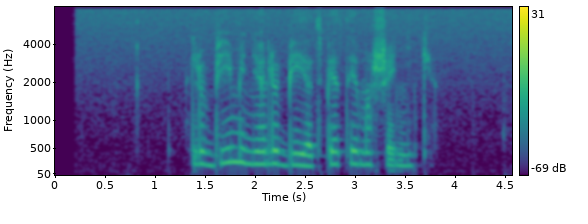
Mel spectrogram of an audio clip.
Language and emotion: Russian, neutral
